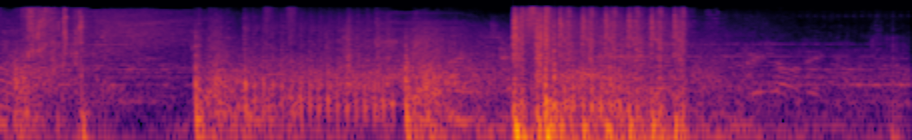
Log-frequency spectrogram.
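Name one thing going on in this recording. Rapid gunshots fire in loud bursts.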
